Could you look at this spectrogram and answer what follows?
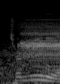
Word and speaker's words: Termini: How do I pronounce it the correct way? I'm sorry. Termini.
